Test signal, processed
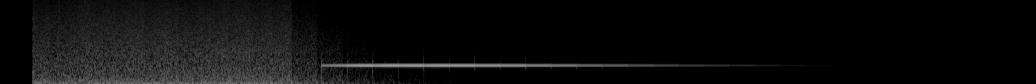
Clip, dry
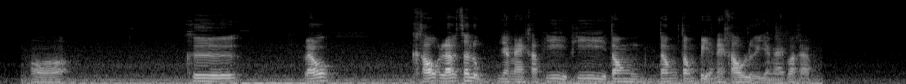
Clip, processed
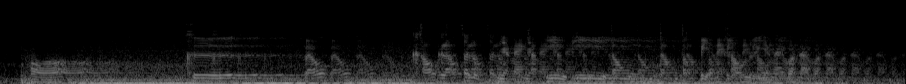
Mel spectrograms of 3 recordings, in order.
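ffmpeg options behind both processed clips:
ffmpeg -i in.wav -af "acompressor=threshold=-33dB:ratio=6,alimiter=level_in=4.5dB:limit=-24dB:level=0:latency=1:release=342,volume=-4.5dB,aecho=1:1:256|512|768|1024|1280|1536|1792|2048:0.531|0.313|0.185|0.109|0.0643|0.038|0.0224|0.0132,volume=-2.5dB" out.wav

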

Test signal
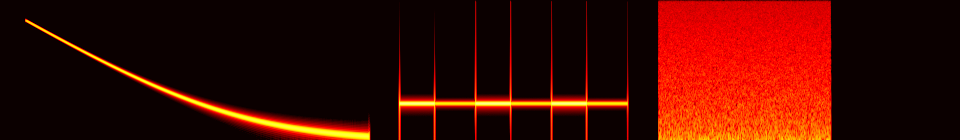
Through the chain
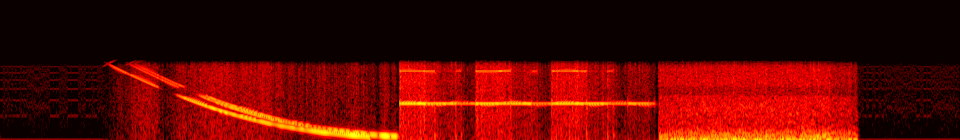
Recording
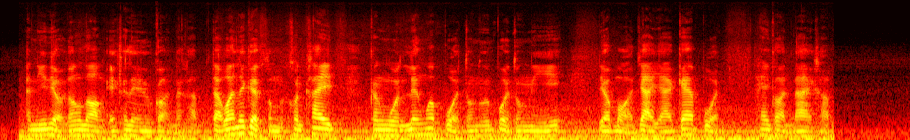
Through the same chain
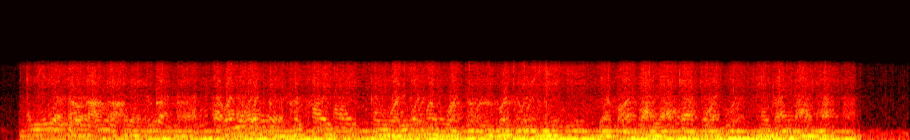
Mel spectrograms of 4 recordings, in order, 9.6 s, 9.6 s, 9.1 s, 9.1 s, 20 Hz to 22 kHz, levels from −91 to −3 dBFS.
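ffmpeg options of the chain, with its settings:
ffmpeg -i in.wav -filter_complex "[0:a]lowshelf=frequency=380:gain=-10,acrossover=split=100|1100[link_01][link_02][link_03];[link_03]acompressor=threshold=-42dB:ratio=6:attack=24:release=85:knee=1:detection=rms[link_04];[link_01][link_02][link_04]amix=inputs=3:normalize=0,asoftclip=type=hard:threshold=-24dB,asuperstop=centerf=1700:order=12:qfactor=2.9,asubboost=boost=9:cutoff=120,asplit=2[link_05][link_06];[link_06]aecho=0:1:209.9|265.3:0.562|0.501[link_07];[link_05][link_07]amix=inputs=2:normalize=0,flanger=delay=4.5:depth=6:regen=34:speed=1.9:shape=sinusoidal,volume=-3dB" -ar 8000 -c:a adpcm_g726 -b:a 16k out.wav

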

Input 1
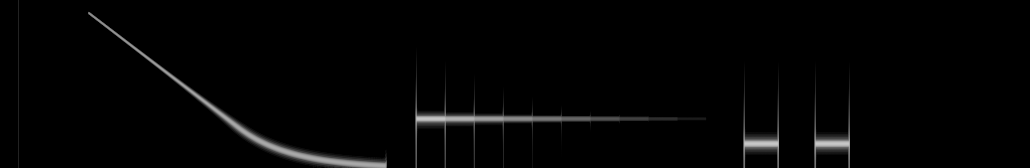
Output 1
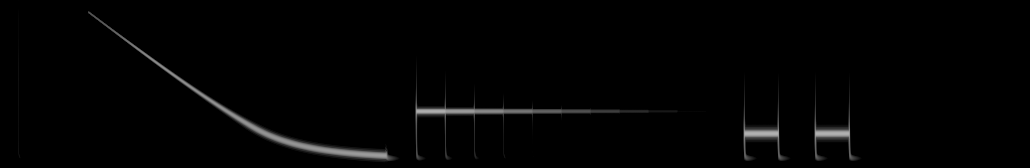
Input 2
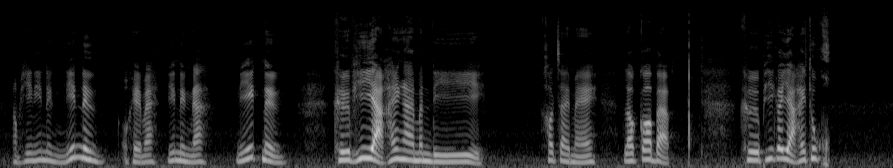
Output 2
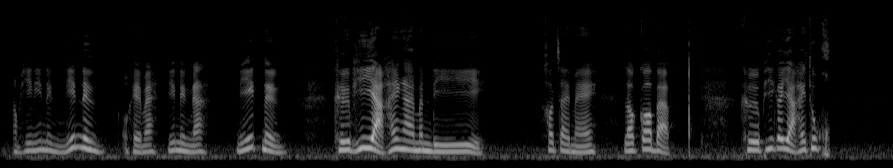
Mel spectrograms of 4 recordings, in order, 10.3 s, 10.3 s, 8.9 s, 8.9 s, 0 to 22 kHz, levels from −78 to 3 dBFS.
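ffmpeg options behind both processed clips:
ffmpeg -i in.wav -filter_complex "[0:a]afreqshift=240,bass=frequency=250:gain=10,treble=frequency=4000:gain=3,acrossover=split=6300[link_01][link_02];[link_02]acompressor=threshold=-41dB:ratio=4:attack=1:release=60[link_03];[link_01][link_03]amix=inputs=2:normalize=0,volume=-7dB" out.wav

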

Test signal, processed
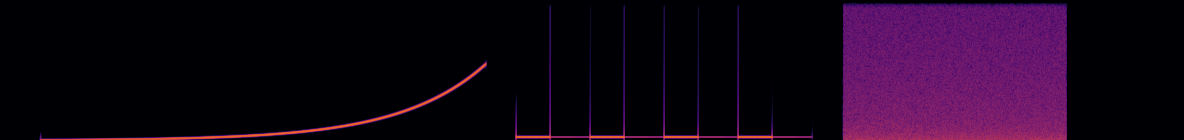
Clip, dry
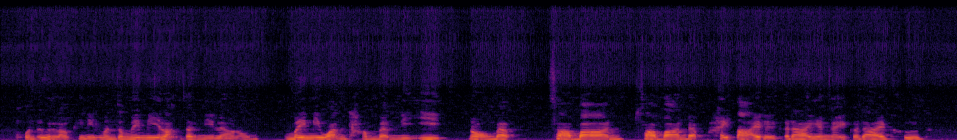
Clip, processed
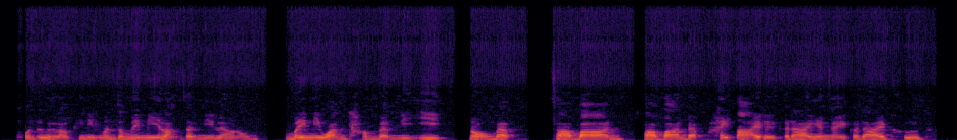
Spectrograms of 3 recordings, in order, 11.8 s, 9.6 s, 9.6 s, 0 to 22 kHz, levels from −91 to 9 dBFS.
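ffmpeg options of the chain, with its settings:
ffmpeg -i in.wav -af "bass=frequency=250:gain=-5,treble=frequency=4000:gain=1,agate=range=-17dB:threshold=-54dB:ratio=16:detection=peak" out.wav

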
